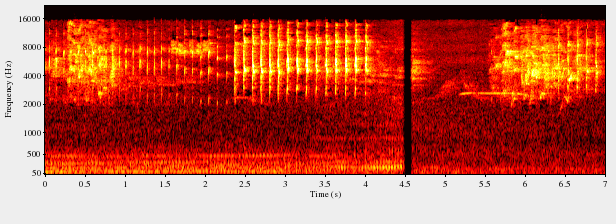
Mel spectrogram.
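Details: Lovebird 'konslet' song with a dry tone, meant to spur other lovebirds to sing: harsh high chatter, then a burst of fast regular pulses, a brief cut, and a final patch of noisy chattering with a thin whistle.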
